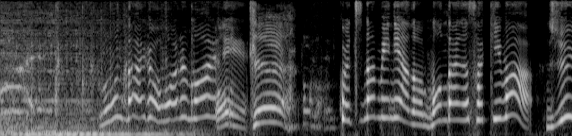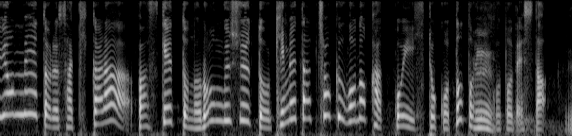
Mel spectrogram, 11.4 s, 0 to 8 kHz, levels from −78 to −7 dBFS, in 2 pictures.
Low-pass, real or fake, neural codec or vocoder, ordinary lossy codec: none; fake; codec, 16 kHz, 8 kbps, FunCodec, trained on Chinese and English, 25 frames a second; none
